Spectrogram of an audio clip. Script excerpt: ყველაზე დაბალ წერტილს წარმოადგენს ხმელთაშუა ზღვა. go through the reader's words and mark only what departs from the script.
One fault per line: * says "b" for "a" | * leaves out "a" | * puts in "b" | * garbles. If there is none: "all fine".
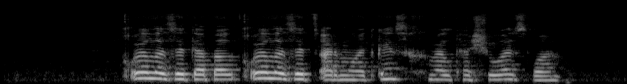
* says "ყველაზე" for "წერტილს"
